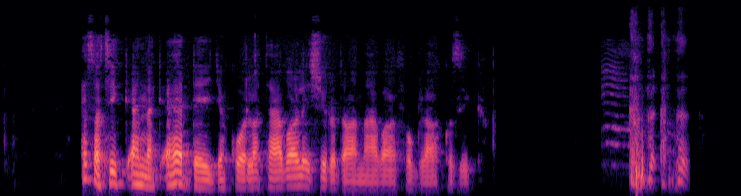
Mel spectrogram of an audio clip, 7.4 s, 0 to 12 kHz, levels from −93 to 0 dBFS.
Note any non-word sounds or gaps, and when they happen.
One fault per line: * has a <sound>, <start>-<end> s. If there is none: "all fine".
* has a throat clearing, 6.0-6.9 s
